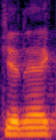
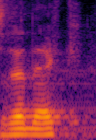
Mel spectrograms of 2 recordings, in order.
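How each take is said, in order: First: The name begins with a hard G sound. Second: The name begins with a breathy H sound. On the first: The speaker calls it wrong. "not Genek" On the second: The speaker calls it right. "it's Renek with an H sound"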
